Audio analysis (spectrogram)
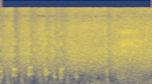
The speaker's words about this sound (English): It's a round of applause for them. Let's hit it.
